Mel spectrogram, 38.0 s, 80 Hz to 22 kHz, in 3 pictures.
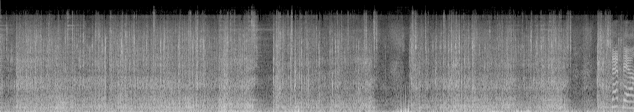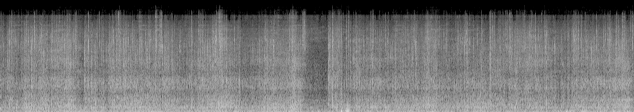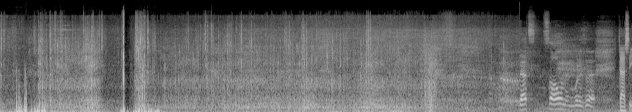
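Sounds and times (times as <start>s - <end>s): wind rush on microphone: 0.0s - 34.5s
tyres rolling over dirt: 0.0s - 36.0s
bike rattling over bumps: 0.0s - 36.4s.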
